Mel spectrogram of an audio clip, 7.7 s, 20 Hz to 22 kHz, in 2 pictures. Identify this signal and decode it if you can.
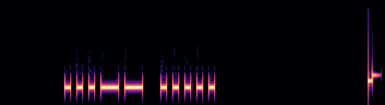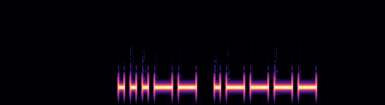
Morse code, heard as a keyed tone, about 20 wpm, 700 Hz. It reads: 35 31
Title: Two Letter-Number Combinations - 20wpm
